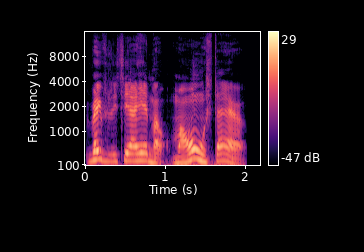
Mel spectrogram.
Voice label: SPOKEN, Blues Soul, TALK; Spectrasonics; Vocal Planet; EL SPOKEN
